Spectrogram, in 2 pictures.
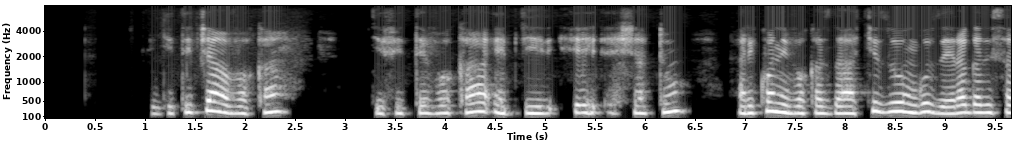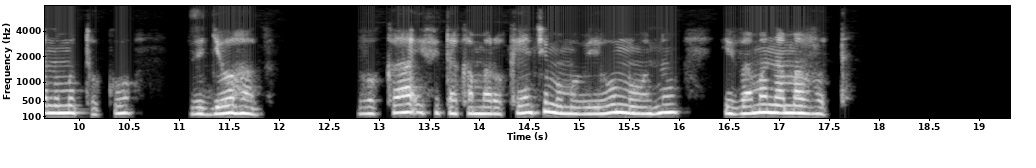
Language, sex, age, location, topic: Kinyarwanda, male, 50+, Musanze, agriculture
